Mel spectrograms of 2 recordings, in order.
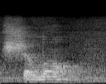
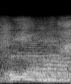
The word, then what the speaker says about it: Shalom: And it's in the Old Testament, and it's called Shalom. Shalom. It's a Hebrew word. Go ahead and say it with me. – Shalom. – Shalom. Shalom. That word, the accent of the second syllable, Shalom.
